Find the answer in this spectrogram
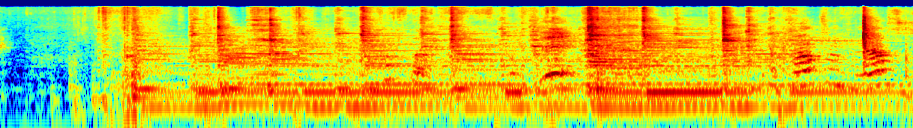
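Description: An acoustic guitar being strummed, its chords ringing, starting about a second in after a moment of quiet.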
